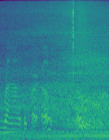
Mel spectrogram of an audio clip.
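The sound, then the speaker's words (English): A black Nissan's engine rumbles steadily as it approaches on the street, its low drone running the whole time while people talk over it. “There's a black Nissan coming our way, and something in me feels like they're going to come up to us and...”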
